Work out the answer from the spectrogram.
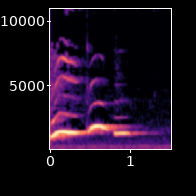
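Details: Pet cockatoo indoors giving a single clear whistle that rises, holds level, lifts briefly and then fades on a steady lower note, about one second long.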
